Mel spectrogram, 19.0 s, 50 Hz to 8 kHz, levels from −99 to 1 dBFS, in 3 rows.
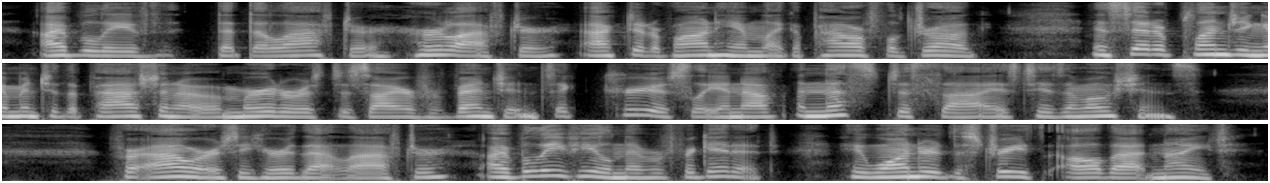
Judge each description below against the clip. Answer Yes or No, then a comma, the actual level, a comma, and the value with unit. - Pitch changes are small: Yes, narrow, 2.3 semitones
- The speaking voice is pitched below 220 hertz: Yes, medium, 185 Hz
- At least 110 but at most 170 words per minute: Yes, average, 165 wpm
